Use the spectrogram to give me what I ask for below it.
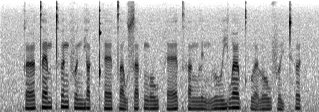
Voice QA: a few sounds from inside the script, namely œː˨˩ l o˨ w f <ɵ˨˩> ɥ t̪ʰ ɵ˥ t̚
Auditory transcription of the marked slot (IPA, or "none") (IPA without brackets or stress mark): ɵ˨˩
